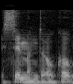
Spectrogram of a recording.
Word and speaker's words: Somondoco: Modern Hotel real simonoko no I'm not pronouncing that wrong it is simonoko not Soko is a winner with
